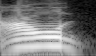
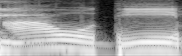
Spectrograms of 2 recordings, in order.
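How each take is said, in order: First: The word ends on a consonant. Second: The word ends with an i vowel. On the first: The speaker calls it wrong. "jangan dibaca aud" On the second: The speaker calls it right. "tapi dibacanya"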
